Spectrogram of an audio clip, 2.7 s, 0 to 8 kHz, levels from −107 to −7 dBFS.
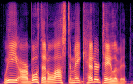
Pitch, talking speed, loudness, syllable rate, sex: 175 Hz, 290 wpm, -15 LUFS, 5.7 syllables/s, male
